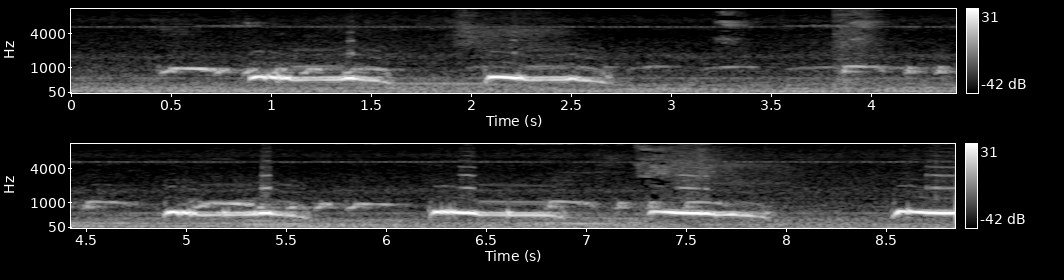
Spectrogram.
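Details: Cuhu dove, a white albino puter and puter pelung hybrid, in a tutor recording, uttering a run of short wavering coos in pairs and triplets, with faint clicks and a quiet hum behind.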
